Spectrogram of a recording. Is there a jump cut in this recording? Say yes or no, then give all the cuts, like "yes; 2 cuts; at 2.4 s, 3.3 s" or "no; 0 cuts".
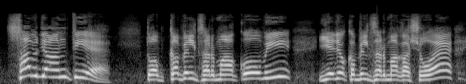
no; 0 cuts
